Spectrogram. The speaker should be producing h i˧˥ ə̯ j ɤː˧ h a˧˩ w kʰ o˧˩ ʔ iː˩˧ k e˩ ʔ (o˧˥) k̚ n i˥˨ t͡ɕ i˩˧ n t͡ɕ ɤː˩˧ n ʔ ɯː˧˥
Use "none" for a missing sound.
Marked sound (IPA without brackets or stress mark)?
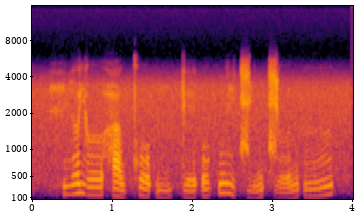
o˧˥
